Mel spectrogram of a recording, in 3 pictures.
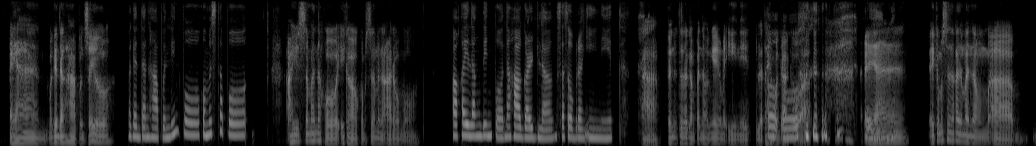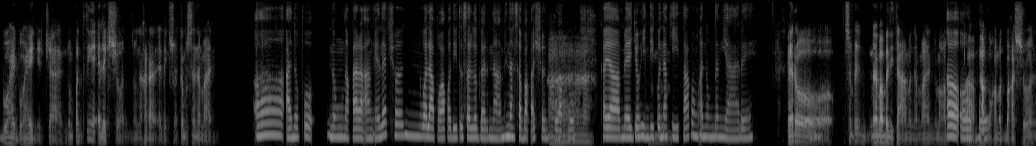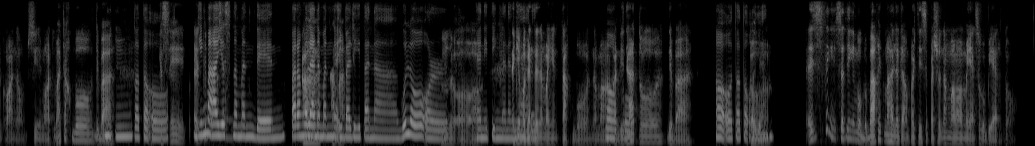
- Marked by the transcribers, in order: tapping; chuckle; other background noise
- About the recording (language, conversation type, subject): Filipino, unstructured, Bakit mahalaga ang pakikilahok ng mamamayan sa pamahalaan?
